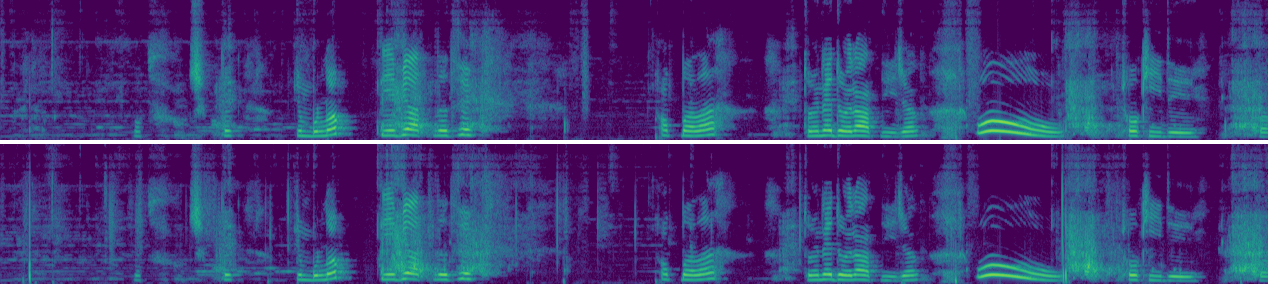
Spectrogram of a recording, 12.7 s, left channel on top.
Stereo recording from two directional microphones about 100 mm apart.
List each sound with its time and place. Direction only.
1.5 s a child's voice: centre (ahead or behind)
6.5 s speech: centre (ahead or behind)
9.7 s speech: 10° left (ahead or behind)
10.0 s a child's voice: 5° right (ahead or behind)
10.5 s a sound: 30° left (ahead or behind)
11.2 s speech: centre (ahead or behind)
12.2 s a sound: 30° left (ahead or behind)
